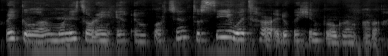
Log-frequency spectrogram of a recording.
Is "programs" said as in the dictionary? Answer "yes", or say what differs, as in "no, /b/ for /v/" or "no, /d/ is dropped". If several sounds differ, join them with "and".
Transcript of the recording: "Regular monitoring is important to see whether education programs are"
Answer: no, /z/ is dropped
